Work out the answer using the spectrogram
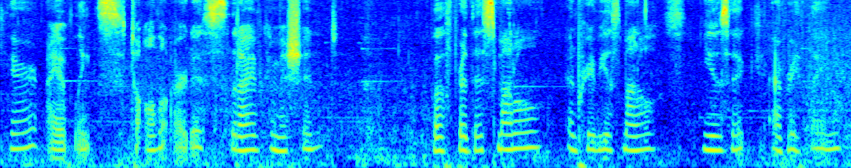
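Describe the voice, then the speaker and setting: Speaking close to a sensitive microphone, a woman hosts an ASMR livestream and talks casually to her viewers, soft-spoken and often dropping into breathy whispers. Her voice sits on the high side, and there's slight background noise.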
